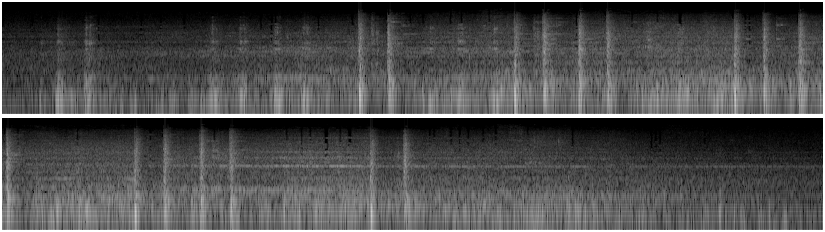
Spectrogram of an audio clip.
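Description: Southern multiple-unit passenger train passing close by on the near track, its wheels giving runs of sharp clacks over the rail joints and points. The rumble builds as it comes, with a thin steady whine in its later part, then fades as it goes away.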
